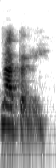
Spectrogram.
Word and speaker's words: Nathalie: Spanish I'm from Ecuador you don't pronounce the h the H is silent so it becomes Natalie so that's probably why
